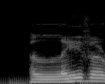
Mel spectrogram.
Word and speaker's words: Pala: have a quick check Pala rhymes with laa ah palava rhymes with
